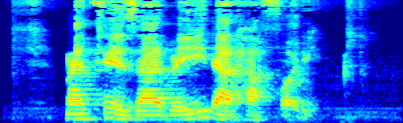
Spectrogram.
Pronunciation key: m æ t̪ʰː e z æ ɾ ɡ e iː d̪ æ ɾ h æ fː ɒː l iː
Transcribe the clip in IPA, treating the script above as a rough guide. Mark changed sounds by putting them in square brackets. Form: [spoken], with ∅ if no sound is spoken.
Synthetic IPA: m æ t̪ʰː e z æ ɾ [b] e iː d̪ æ ɾ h æ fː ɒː [ɾ] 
